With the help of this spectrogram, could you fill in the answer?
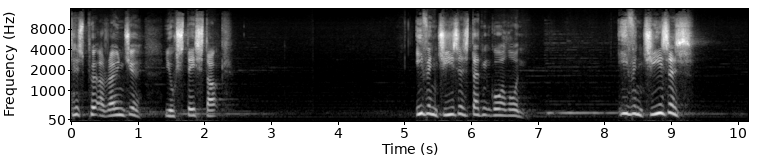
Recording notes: Live from our ONE Church Sunday gathering 19/06/22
